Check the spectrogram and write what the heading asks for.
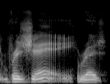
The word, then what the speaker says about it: Regé: Renee, it's Regé.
